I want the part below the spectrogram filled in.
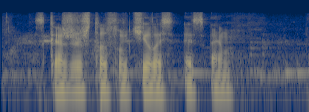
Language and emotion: Russian, neutral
